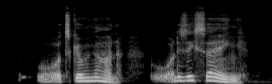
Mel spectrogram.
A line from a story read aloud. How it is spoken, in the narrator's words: The man frantically called out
